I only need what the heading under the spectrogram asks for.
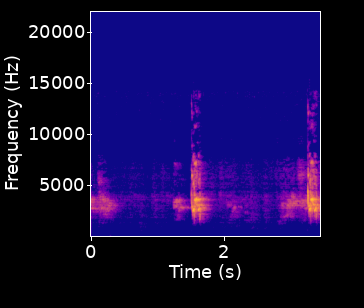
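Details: Excited pet budgerigar out of its cage, giving bright warbled chirps around a high pitch, with two sharp clicking accents among softer chattering phrases and short pauses between them.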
